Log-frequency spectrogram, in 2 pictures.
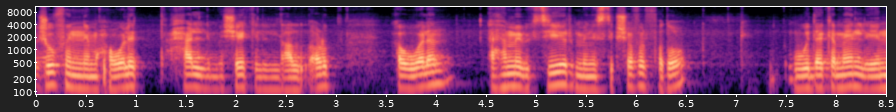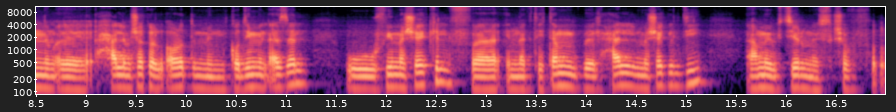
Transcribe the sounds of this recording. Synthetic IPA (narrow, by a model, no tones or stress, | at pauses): æʃuːfʔenːmoħawæle | ħalːmæʃæːkelʕalælʔɑɾˤd̪ˤ | ʔæwːælæn | ʔæɦæmːbekt̪iːɾmenest̪e̥kʃæːfelfɑd̪ˤɑːʔ | wed̪ækæmæːnleʔenːħalːmæʃæːkelelʔɑ̰ɾˤd̪ˤmenqɑd̪iːmelʔæ̰zæl | wefimæʃæːkelfæʔḛnːækt̪eht̪æmːbelħalːelmæʃæːkeld̪iː | ʔæhæmːbekt̪ʰiːɾmenest̪e̥kʃæːfelfɑ̰d̪ˤɑ̰ːʔ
